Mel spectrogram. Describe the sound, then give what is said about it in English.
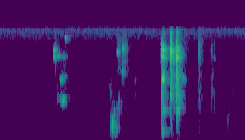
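A few quiet sips and gulps of water, with soft wet swallowing sounds and a brief clink between them, and no talking. “Another drink of water.”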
